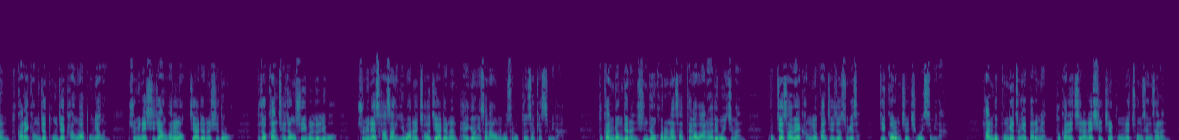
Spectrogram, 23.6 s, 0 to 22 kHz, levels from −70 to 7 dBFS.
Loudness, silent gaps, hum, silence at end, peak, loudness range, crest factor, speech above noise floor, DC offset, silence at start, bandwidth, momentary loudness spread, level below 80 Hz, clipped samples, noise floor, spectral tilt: -29 LUFS; none; none; 0.3 s; -10 dBFS; 3 LU; 20 dB; 39 dB; under 0.1%; 0 s; 13 kHz; 12 LU; -70 dBFS; under 0.1%; -68 dBFS; -4 dB/octave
